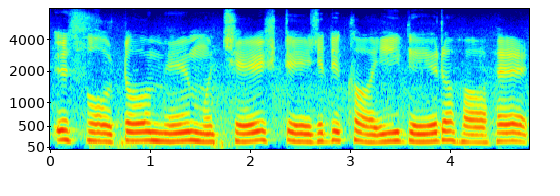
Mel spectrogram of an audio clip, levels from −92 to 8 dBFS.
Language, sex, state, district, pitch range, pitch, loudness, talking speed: Hindi, female, Madhya Pradesh, Katni, 170-190 Hz, 180 Hz, -12 LUFS, 110 wpm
